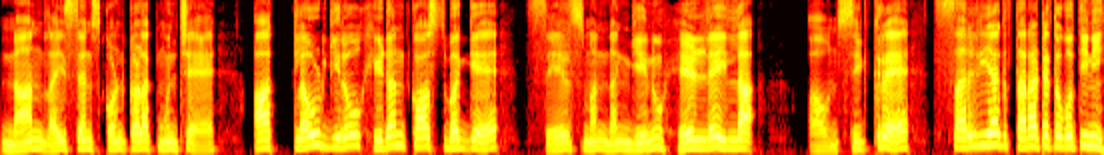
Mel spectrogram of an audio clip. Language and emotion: Kannada, angry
